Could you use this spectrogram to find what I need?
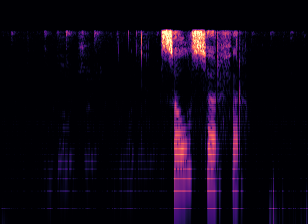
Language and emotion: Russian, neutral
